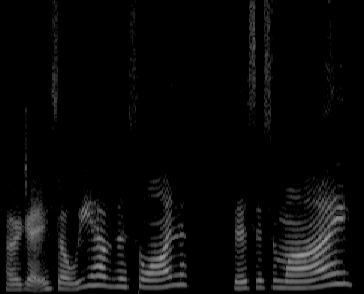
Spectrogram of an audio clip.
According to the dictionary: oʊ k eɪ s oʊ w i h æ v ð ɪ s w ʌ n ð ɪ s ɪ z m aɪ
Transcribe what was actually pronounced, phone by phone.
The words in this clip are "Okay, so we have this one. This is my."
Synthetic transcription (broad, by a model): oʊ k eɪ s oʊ w i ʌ v ð ɪ s w ʌ n ð ɪ s ɪ z m aɪ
